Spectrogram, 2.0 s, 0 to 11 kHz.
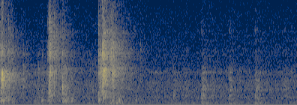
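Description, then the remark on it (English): Dice clatter across a hard tabletop in a handful of sharp, uneven clicks, some louder and some softer, with brief quiet gaps between them and no voices; the dice are rolled for a persuasion check. “Pull it off the table and put it back on the table. It is a 7.”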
